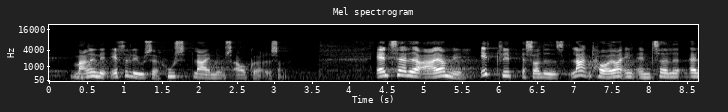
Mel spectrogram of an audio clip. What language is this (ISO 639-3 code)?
dan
